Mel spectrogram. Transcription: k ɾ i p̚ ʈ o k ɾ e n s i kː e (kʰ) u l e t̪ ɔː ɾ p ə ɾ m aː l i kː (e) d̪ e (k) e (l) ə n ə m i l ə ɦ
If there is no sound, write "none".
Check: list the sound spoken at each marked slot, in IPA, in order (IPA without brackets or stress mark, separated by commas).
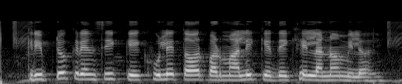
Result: kʰ, e, kʰ, l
